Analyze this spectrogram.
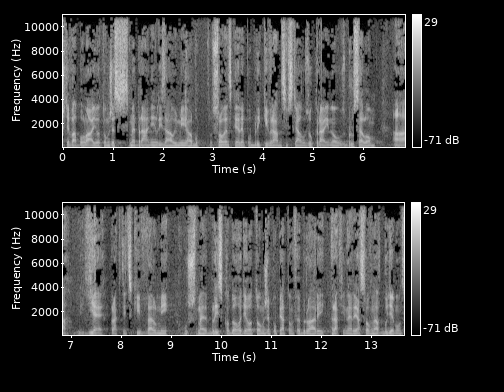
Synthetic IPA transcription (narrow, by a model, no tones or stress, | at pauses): ʃcɛʋabɔlaːjɔt̪ɔmʒɛ̥mɛbɾaːɲilizaːujmialɛbɔ | slɔʋɛnskɛjɾɛpublikivɾaːmt͡sifscaɦuzukɾajinɔʊzbɾusɛlɔm | ʔajɛpɾakt̪it͡skiʋɛʎmi | uʃz̥mɛbliːskɔd̪ɔɦɔɟɛɔt̪ɔmʒɛpɔpɪat̪ɔmfɛbɾuaːɾiɾafinɛːɾiaslɔʊnavd̪̚buɟɛmʊɔd͡z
